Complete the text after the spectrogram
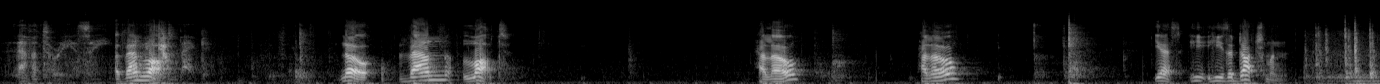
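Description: A man speaks tersely and quickly, close by.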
